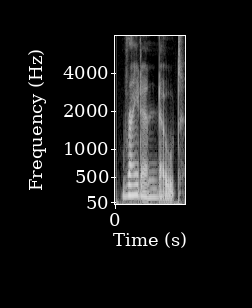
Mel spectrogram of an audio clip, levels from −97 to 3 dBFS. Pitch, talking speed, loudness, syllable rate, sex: 165 Hz, 205 wpm, -17 LUFS, 5.6 syllables/s, female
